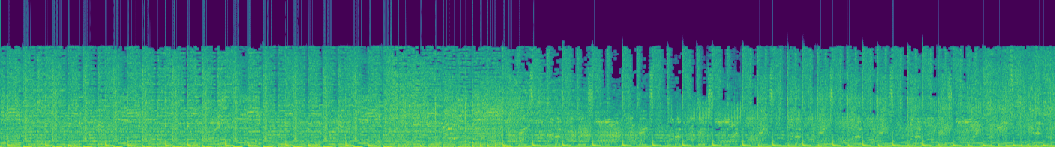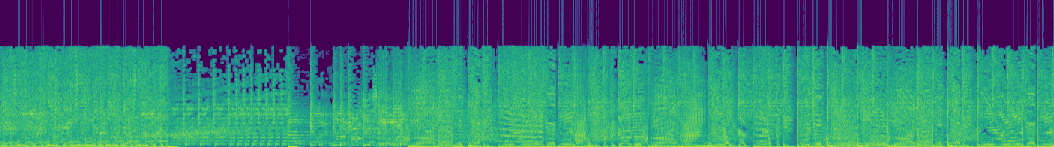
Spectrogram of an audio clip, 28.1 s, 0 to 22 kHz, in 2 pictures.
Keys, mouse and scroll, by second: 1.6 click, 2.9 alt+Tab, 3.7 click, 4.2 alt+Tab, 4.7 ctrl+v, 5.3 click, 5.5 Return, 6.1 click, 6.3 Return, 7.1 click, 7.7 t, 8.1 click, 9.1 Return, 9.3 Down, 9.7 alt+scroll down 1, 10.3 alt+scroll up 1, 10.9 scroll up 1, 14.3 click, 18.3 scroll up 1, 19.4 click, 20.7 scroll up 1, 22.5 click, 23.5 c, 24.0 click, 24.5 ctrl+v, 26.5 ctrl+t, 27.5 ctrl+0.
